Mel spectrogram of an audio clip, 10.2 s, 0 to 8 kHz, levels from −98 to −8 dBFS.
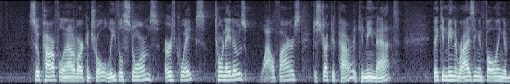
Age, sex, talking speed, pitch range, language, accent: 50-69, male, 155 wpm, 120-160 Hz, English, American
